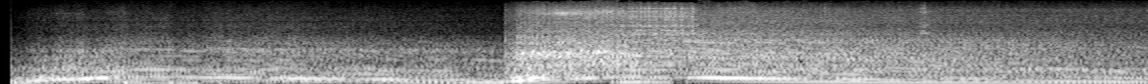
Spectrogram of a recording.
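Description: Car engine revved twice, heard through the exhaust: each rev climbs quickly and then winds down slowly. The second rev, about two and a half seconds in, is the sharper one and carries a burst of hiss at its peak. The sound cuts off abruptly at the end.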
